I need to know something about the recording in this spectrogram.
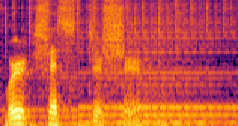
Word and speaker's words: Worcestershire: swig watches to shots Worcestershire sauce Worcestershire shot wait we're Chester sure that's how that's it it's been a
